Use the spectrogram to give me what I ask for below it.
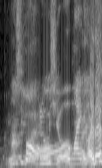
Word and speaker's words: Crucio: Curcio. Stupefy. Curcio. Crucio. Oh, Crucio. Same ही है ना? Crucio. Oh my god. I thought it's Curcio.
